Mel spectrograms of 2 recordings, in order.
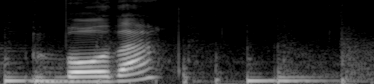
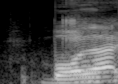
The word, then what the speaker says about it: boda: We have boda. Boda, and- just boda. Boda. B-O-D-A, boda. B-O-D-A. Boda.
